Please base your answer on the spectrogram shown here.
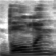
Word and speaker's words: Bolin: Is it pronounced Bolin? Bolin.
